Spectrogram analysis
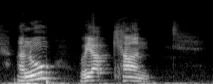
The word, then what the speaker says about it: अनुव्याख्यान: अनुव्याख्यान या व्याख्यान लिखा है, लेकिन सही प्रोनाउंसिएशन है अनुव्याख्यान।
